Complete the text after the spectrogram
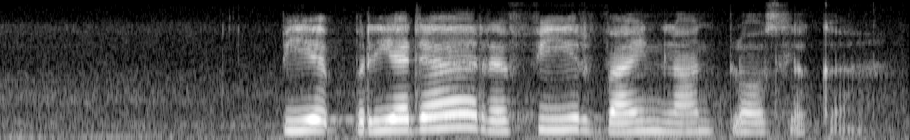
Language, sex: Afrikaans, female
